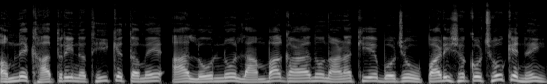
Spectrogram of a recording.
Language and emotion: Gujarati, fearful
